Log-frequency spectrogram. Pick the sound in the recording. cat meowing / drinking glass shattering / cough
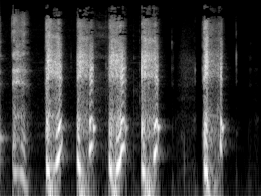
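cough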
